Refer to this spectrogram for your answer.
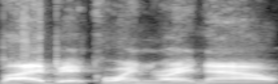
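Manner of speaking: very low, deep, slow smoker's voice. Joking about how you expected Michael Saylor to sound, do one of those cigarette voices. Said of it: "or like one of those cigarette voices".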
